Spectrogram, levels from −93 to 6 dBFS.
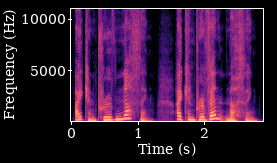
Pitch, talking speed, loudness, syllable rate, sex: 235 Hz, 165 wpm, -17 LUFS, 4.9 syllables/s, female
